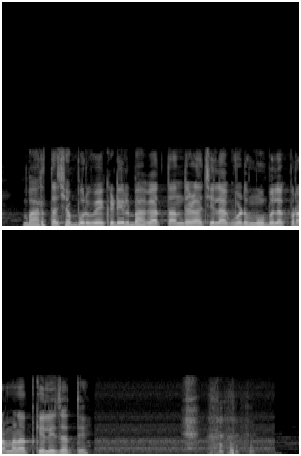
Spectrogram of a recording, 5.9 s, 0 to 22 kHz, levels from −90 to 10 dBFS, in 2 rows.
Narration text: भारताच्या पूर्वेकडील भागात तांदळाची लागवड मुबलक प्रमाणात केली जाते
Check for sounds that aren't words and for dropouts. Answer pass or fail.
fail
